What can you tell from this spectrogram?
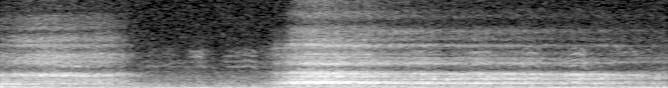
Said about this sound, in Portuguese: respiro lentamente, profundamente.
